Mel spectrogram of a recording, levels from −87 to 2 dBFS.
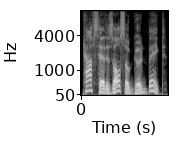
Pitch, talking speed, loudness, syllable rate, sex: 140 Hz, 205 wpm, -16 LUFS, 4.9 syllables/s, male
